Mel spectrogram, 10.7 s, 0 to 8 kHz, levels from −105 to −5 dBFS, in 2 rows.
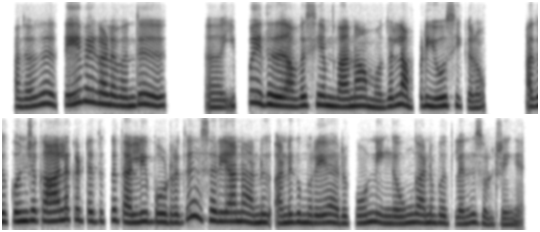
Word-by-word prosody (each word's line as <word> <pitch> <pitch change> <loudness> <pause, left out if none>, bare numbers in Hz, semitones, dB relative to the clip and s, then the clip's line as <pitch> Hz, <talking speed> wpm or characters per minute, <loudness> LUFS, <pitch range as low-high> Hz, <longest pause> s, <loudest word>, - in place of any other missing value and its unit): அதாவது, 215 +6 -1 0.2
தேவைகள 295 0 +3
வந்து, 235 +5 +1 0.6
அ - - -4 0.2
"இப்ப 320 +7 -4
இது 265 -1 +3 0.2
அவசியம் 235 +2 +1
தானா?" 210 +3 +4 0.2
முதல்ல 220 +8 +2
அப்படி 225 +4 -2
யோசிக்கனும். 220 -4 -2 0.4
அத 220 +2 +1
கொஞ்ச 250 +1 +4
காலகட்டத்துக்கு 255 -1 +1
தள்ளி 220 +2 +3
போடறது 220 - -1 0.2
சரியான 240 -2 +2
அணு 215 +1 +1
அணுகுமுறையா 210 0 0
இருக்கும்னு, 195 +5 -3
நீங்க 190 -2 -3
உங்க 210 +2 -1
அனுபவத்துலிருந்து 200 -1 -3
சொல்றீங்க. 160 -1 -7
225 Hz, 135 wpm, -22 LUFS, 205-250 Hz, 0.6 s, தானா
